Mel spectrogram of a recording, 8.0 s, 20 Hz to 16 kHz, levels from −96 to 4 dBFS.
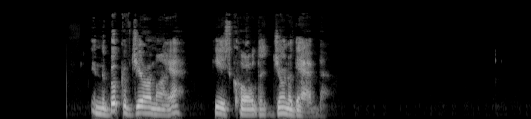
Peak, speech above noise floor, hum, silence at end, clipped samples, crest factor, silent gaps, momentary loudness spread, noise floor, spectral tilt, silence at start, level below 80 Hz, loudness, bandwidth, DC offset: -12 dBFS; over 61 dB; none; 3.1 s; under 0.1%; 20 dB; none; 8 LU; under -90 dBFS; -5.5 dB/octave; 1.35 s; -74 dBFS; -29 LUFS; 11 kHz; under 0.1%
